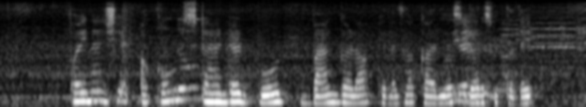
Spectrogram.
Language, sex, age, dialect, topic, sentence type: Kannada, female, 25-30, Mysore Kannada, banking, statement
